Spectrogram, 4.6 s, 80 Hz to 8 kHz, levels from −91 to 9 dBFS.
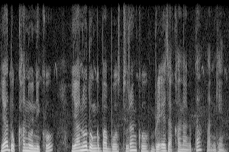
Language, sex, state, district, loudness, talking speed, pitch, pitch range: Garo, male, Meghalaya, West Garo Hills, -16 LUFS, 115 wpm, 145 Hz, 120-165 Hz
